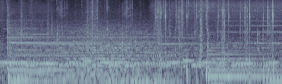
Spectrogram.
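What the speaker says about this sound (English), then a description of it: "The way that horse gallops looks really good." A horse gallops in an MMO game trailer, a run of quick rhythmic hoofbeats under sustained music, fairly quiet and at a mid distance.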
